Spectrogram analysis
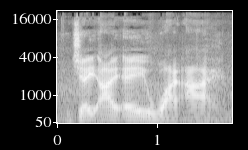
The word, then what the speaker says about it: Chiayi: In Chinese, Sandra, it's called Chiayi. But the way they spell it here in Taiwan is Chiayi. They spell it Chiayi. But the way to say it is Chiayi. Jiayi.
